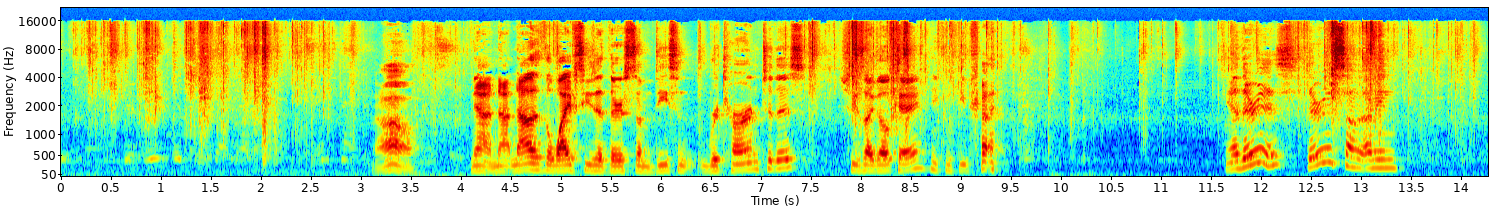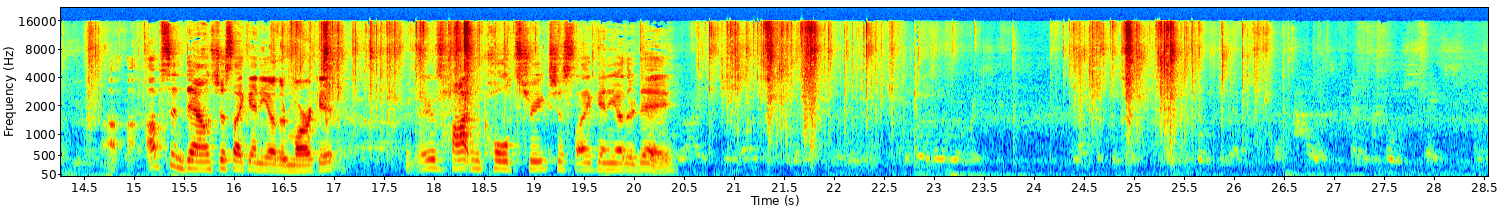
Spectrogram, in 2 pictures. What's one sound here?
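Foil card wrappers crinkle and tear.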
